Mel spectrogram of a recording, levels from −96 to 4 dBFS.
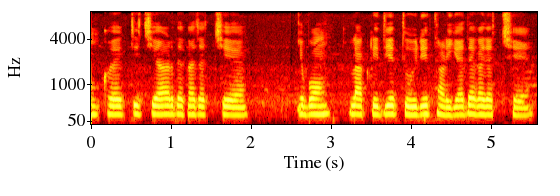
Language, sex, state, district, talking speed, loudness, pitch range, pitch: Bengali, female, Assam, Hailakandi, 120 wpm, -16 LUFS, 170-185 Hz, 180 Hz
